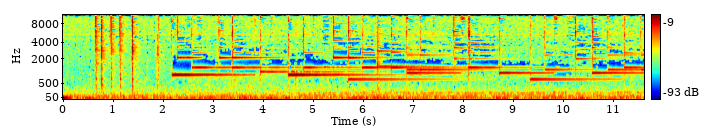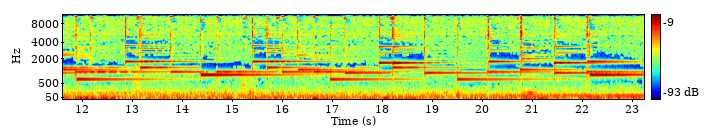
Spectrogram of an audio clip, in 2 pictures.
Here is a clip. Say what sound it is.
This is a sound of an old music box. I hope you will enjoy it!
